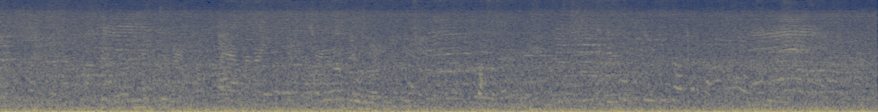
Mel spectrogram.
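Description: Busy street ambience: indistinct voices of passers-by talking over a steady low rumble of traffic and city noise.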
